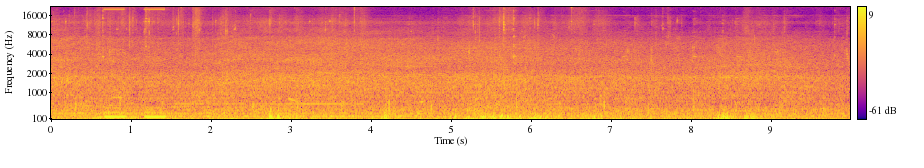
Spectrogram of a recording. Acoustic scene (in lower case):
residential area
